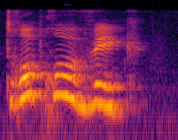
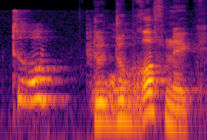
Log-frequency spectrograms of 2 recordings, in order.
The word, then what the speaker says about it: Dubrovnik: Und zwar ist die Stadt Drup. Ich kann es gar nicht aussprechen. – Die Stadt Drupp. – Dubrovnik. – Dubrovnik.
